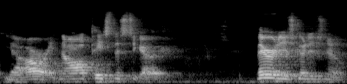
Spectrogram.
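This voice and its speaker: A man's voice: mid-range voice, brisk, pushed and bright, natural voice. A man playing a harried, short-tempered family man in a radio play, agitated and urgent. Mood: gently weary. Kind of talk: audio-only radio play acting. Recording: echoey room, faint noise.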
